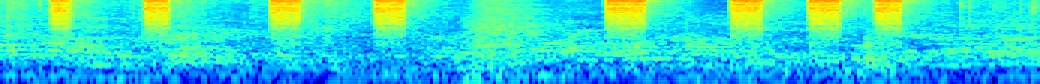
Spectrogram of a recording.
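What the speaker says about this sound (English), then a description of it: "maybe I want to mask off with my thumb and spray right inside" Short bursts from an airbrush spray paint inside a model figure's torso, eight or so quick, sharp hisses in an uneven rhythm, close and clear over a faint background hush.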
